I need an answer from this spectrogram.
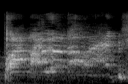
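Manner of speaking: very high, hammed-up angry squeal; exaggerated high-pitched scolding; mock mad. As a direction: imitate a furious friend, fast and shrieky. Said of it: "so mad at me for fighting".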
